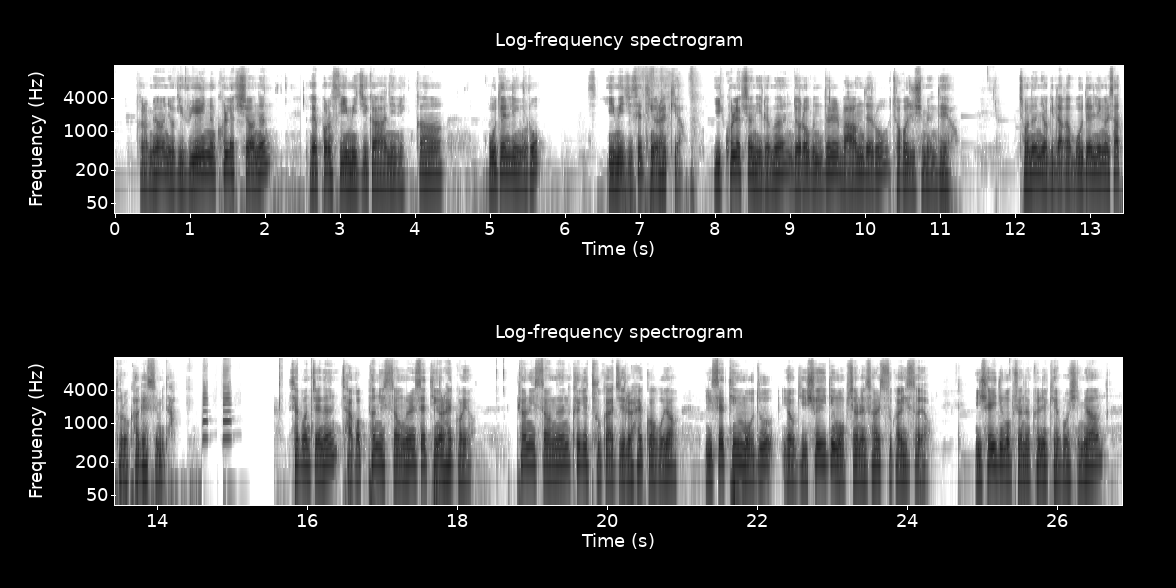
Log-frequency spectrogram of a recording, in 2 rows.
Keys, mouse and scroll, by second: 0.8 click, 1.0-6.1 drag, 2.2 BackSpace, 2.3 BackSpace, 18.9 click, 25.1-26.8 drag.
